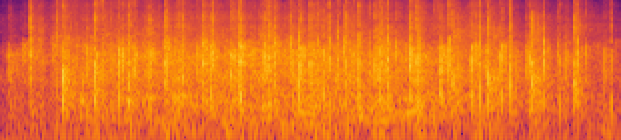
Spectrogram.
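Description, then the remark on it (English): An audience at a group event applauds itself steadily for several seconds, a dense, sustained wash of many hands clapping at an even loudness with no voices standing out. “So give yourselves a, a round of applause.”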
